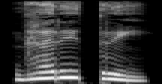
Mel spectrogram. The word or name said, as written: ಧರಿತ್ರಿ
